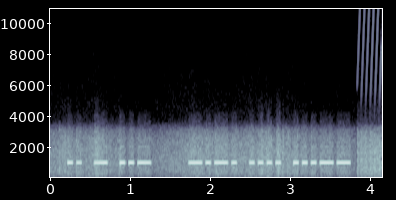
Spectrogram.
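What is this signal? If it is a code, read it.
Morse code, heard as a keyed tone, about 21 wpm, 1030 Hz, with radio noise. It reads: ITU CH3
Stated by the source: Morse from KPH's Night of Nights XX maritime radiotelegraphy event, received in Chiapas, Mexico about 3,800 km away on a Kenwood R-600 with a grounded 10 m long-wire antenna.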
